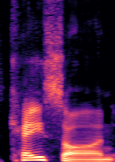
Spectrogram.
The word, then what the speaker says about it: Cason: we say his name but it's caisson is the is the correct way to say it now those are his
